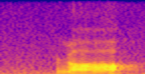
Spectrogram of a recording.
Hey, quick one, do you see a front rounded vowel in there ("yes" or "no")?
no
